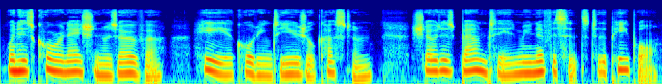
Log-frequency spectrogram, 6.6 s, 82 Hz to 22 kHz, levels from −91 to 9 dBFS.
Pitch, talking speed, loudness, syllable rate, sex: 175 Hz, 165 wpm, -17 LUFS, 5.6 syllables/s, female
